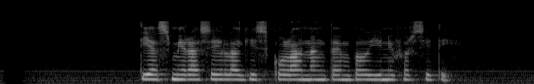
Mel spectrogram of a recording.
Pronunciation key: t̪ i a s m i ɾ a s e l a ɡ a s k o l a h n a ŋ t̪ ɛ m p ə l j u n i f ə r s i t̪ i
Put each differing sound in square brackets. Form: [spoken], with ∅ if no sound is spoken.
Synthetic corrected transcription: t̪ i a s m i ɾ a s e l a ɡ [i] s k o l a h n a ŋ t̪ ɛ m p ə l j u n i f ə r s i t̪ i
